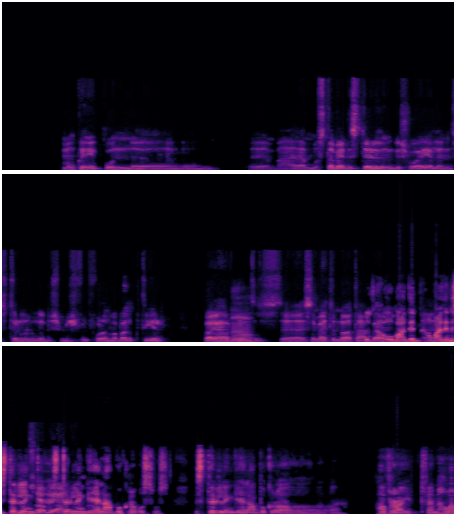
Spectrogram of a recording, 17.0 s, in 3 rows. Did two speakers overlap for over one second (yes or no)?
yes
